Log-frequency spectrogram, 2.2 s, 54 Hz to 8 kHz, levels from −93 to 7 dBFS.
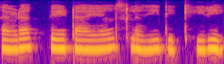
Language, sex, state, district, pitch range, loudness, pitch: Rajasthani, female, Rajasthan, Nagaur, 175-190 Hz, -15 LUFS, 185 Hz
